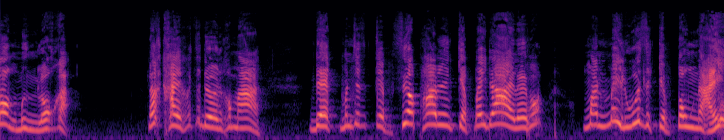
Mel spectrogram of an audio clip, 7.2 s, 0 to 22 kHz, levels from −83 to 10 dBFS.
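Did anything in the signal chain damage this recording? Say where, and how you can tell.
No, nothing in the chain audibly damaged this speech.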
